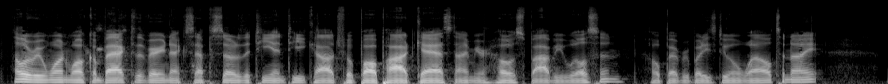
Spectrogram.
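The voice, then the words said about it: Stuffy, congested voice. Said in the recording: “I apologize if my voice sounds a little stuffy. ... the allergies are acting up”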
